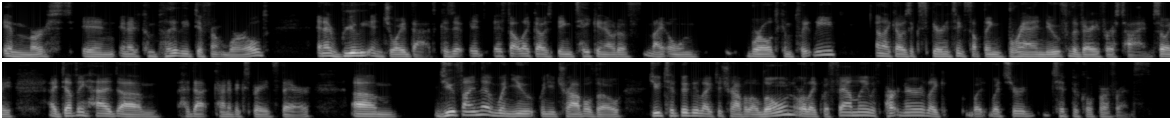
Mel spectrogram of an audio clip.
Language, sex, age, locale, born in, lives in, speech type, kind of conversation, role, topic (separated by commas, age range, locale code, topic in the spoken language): English, male, 35-39, en-CA, Canada, Canada, conversation, unstructured, none, What do you enjoy most about traveling to new places?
